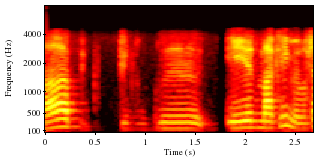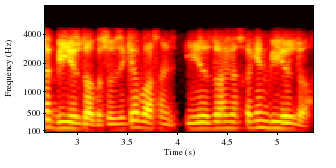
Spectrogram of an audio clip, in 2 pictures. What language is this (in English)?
Kashmiri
